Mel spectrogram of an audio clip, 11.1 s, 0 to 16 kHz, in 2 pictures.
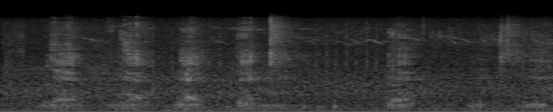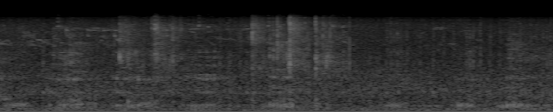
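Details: Fallow deer bucks fighting during the rut at Cannock Chase in October 2011 give deep belching, groaning grunts repeated in quick, uneven series.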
